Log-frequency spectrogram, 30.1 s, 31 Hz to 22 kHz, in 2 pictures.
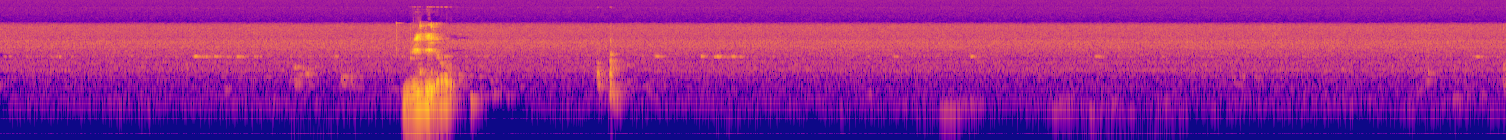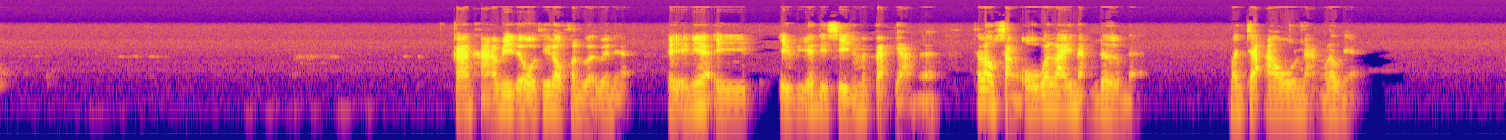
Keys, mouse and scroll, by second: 4.0 click, 27.8 click.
